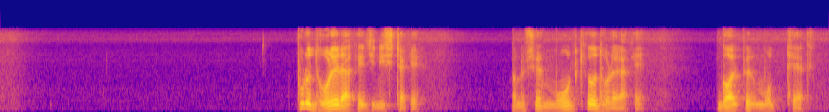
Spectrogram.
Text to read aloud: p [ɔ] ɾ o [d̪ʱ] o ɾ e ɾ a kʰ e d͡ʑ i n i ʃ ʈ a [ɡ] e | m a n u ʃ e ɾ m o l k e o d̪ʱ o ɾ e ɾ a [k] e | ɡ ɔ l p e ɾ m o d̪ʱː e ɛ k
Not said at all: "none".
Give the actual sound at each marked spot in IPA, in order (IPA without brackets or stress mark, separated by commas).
u, d̪ʱ, k, kʰ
